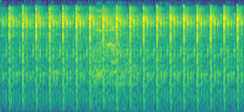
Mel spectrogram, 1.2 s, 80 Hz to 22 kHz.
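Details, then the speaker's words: Radial shockwave therapy on calf trigger points of an adult woman with plantar fasciitis heel pain for over 3 years; rapid, steady mechanical tapping like a mini jackhammer as the head fires impact pulses into tissue. "so we turn that on it sounds kind of like a like a mini little jackhammer"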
